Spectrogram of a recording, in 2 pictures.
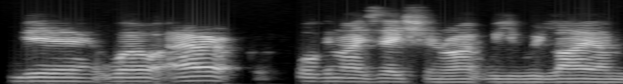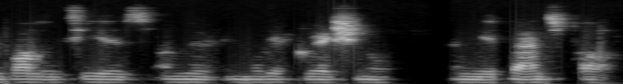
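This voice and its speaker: A man's voice: on the low side, lively intonation, normal speed, creaky. Guy hosting a call interview, emphatic, keeps asking right?, kinda dull lo-fi line. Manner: emphatic, repeats words and seeks agreement with tag questions. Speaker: host, youth soccer club director. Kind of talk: conversational interview on a conference call. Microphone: conference call. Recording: muffled, lo-fi conference call line.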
